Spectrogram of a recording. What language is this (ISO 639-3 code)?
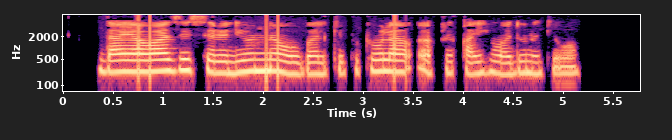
pus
